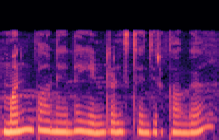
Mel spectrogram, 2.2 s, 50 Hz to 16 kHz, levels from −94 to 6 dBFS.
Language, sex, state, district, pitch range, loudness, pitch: Tamil, female, Tamil Nadu, Kanyakumari, 205-225 Hz, -16 LUFS, 210 Hz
